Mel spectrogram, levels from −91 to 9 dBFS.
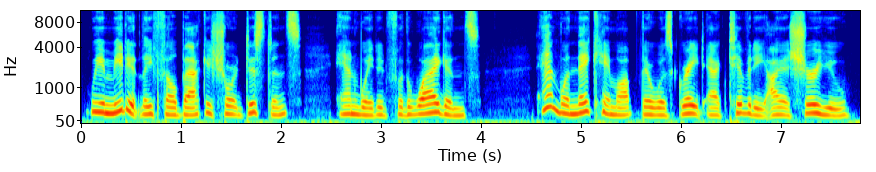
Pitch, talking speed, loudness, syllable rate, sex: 190 Hz, 185 wpm, -16 LUFS, 5.7 syllables/s, female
